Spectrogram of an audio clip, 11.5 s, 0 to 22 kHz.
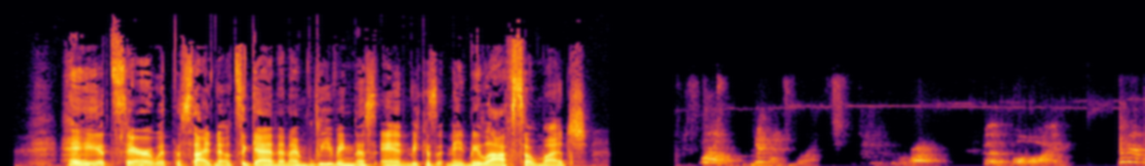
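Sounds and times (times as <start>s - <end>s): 
speech: 0.6s - 5.9s, 7.0s - 7.8s
dog barking at a squirrel: 9.0s - 9.5s.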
